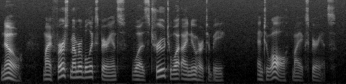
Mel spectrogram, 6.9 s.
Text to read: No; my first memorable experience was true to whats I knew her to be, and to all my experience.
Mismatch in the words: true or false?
true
